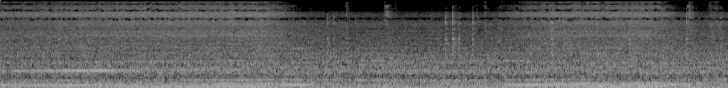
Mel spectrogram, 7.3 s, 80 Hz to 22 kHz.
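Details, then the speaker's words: School bus conversion, LS 4.8 with 4L80E, 2WD, possibly 4.10 open rear gears, driving at low speed off an exit: faint steady whine over engine hum shifting with road speed, possibly rear end; shop called it normal, unchanged over 40,000 miles. "Yeah, here's that whine again. At slow speeds, you can kind of hear it."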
